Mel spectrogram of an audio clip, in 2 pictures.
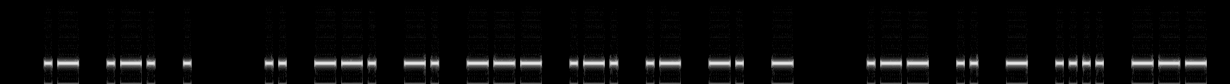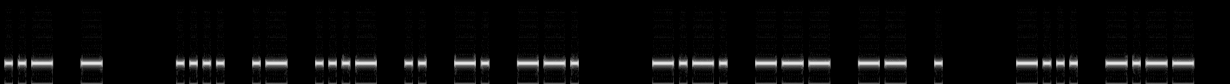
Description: Morse code, heard as a keyed tone, about 18 wpm, spaced as for 15 wpm, 1000 Hz. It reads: ARE IGNORANT WITHOUT HAVING COME BY
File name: qotdfiles / 15wpm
